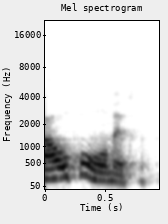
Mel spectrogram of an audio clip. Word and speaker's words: alcoômetro: não perdeu porque porque álcoolômetro é uma palavra proparoxítona a sílaba tônica cai no segundo ó da palavra alcoômetro e esse segundo Ó tem que receber acento circunflexo você proparoxítona então não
